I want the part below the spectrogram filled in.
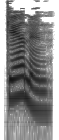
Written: gannon

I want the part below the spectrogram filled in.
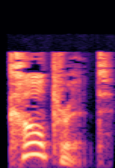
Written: culprit

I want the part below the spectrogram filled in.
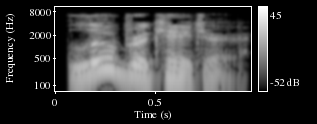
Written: lubricator

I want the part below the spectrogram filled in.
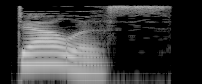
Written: dallas

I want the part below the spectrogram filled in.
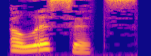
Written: elicits

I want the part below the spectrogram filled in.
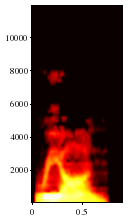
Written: Riaan

